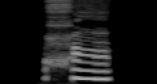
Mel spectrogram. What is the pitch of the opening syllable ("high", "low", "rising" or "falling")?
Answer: low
